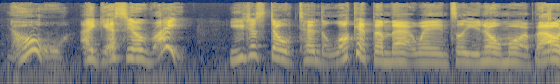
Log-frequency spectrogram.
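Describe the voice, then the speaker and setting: Putting on a character voice, a woman speaks at a moderate pace with lively intonation and a medium pitch. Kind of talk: melodramatic fan-fiction reading. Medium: read story. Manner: earnest, explanatory, dryly teasing.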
